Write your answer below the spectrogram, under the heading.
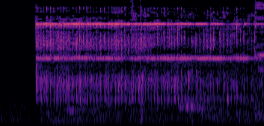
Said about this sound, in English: Clock goes off for the third time.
